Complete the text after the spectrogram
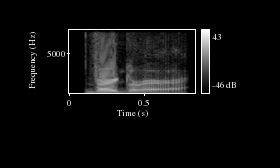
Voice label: "verderer", American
